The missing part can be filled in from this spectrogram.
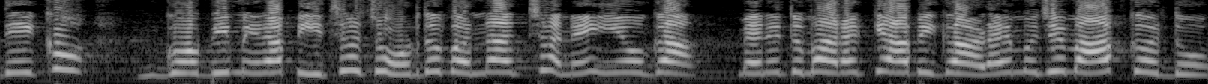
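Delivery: shrill, very high, loud screaming. Reading a story, the narrator voices Neha crying out on the roof, shouting loudly. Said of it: "वो जोर से चिल्लाती है".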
